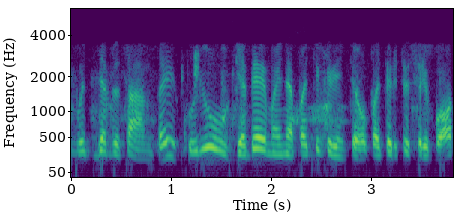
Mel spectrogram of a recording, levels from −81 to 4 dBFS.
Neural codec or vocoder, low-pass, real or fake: none; 5.4 kHz; real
